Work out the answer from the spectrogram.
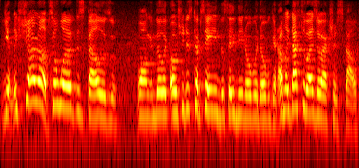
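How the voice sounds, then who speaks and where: A young woman with a stuffy nose and sore throat, hosting a casual reaction video in an animated, opinionated way. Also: fairly high pitch, a little fast, lo-fi sound. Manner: animated, opinionated ranting to viewers.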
